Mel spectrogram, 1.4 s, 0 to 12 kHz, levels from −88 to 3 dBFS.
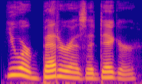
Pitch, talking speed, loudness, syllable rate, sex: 185 Hz, 255 wpm, -16 LUFS, 6.8 syllables/s, female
